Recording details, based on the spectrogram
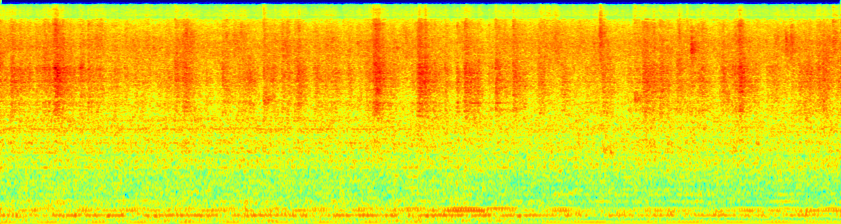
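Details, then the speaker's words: Speed Queen washer during agitation only, not spin: steady churning with irregular metallic rattle like coins, caused by a dry washer on the spindle vibrating; greasing that washer fixes it. "hear is the noise the washing machine makes during the washing cycle not during the spin cycle just during the agitation cycle it's loud enough to be annoying it sounds like a bunch of coins or a bunch of pennies inside the machine rattling"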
